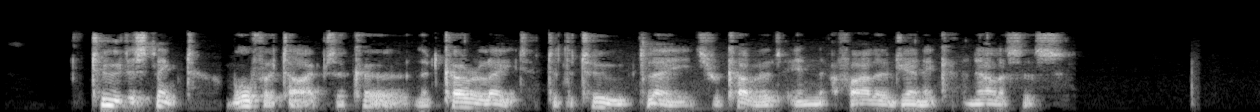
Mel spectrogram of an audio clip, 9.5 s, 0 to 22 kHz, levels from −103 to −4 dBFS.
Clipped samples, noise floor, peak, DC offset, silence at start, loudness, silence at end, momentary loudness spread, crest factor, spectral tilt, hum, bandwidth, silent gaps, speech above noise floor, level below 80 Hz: under 0.1%; -89 dBFS; -4 dBFS; under 0.1%; 0.7 s; -22 LUFS; 1.45 s; 10 LU; 18 dB; -5 dB/octave; none; 8 kHz; none; 68 dB; -62 dBFS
